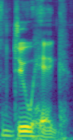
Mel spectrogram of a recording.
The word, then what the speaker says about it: Duhigg: It's called The Power of Habit, Why We Do What We Do in Life and Business by Charles Duhigg, I think is how you pronounce his name.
